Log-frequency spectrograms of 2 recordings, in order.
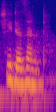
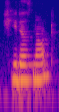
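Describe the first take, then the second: First: Does not is said as one contracted word. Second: Does not is said as two full words.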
